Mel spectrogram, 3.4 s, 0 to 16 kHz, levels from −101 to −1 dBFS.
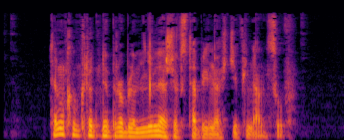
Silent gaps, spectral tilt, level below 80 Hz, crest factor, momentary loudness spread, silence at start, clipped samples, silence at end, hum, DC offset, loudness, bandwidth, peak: none; -6 dB/octave; -46 dBFS; 22 dB; 11 LU; 0.5 s; under 0.1%; 0.5 s; none; under 0.1%; -25 LUFS; 11.5 kHz; -2 dBFS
